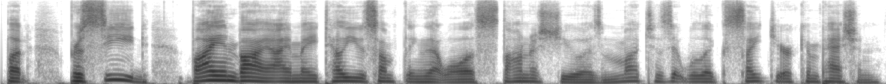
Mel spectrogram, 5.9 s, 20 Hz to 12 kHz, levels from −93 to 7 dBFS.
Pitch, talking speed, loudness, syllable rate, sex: 130 Hz, 225 wpm, -20 LUFS, 5.8 syllables/s, male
